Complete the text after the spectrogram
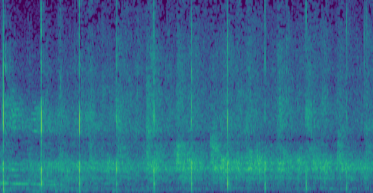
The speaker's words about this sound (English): Why are you clapping for a dummy?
